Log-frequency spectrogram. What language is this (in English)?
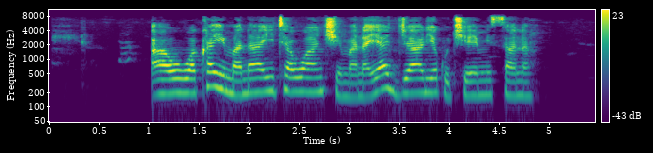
Ganda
